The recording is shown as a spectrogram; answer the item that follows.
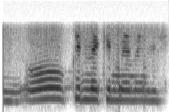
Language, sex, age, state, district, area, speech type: Punjabi, female, 60+, Punjab, Barnala, rural, conversation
